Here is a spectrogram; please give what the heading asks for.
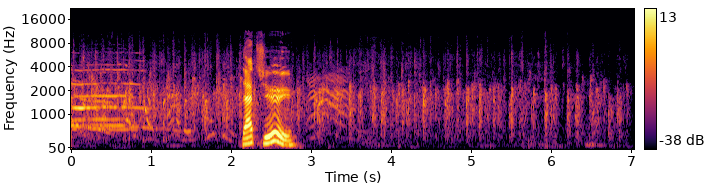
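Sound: audience applause and cheering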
